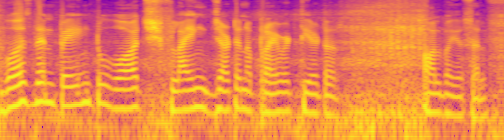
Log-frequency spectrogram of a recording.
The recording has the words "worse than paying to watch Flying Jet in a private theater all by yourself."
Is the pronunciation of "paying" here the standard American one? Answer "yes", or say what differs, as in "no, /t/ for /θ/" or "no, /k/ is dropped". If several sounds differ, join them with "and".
yes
